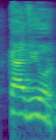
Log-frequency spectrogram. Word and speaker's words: Cavour: को ये रिस्पॉन्सिबिलिटी देंगे, जिनका नाम होगा क्या, कैवियोर। क्या नाम होगा, कैवियोर या फिर कैवोर, जो भी आप इसको प्रोनाउंसिएट कर लें।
